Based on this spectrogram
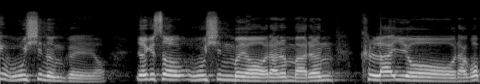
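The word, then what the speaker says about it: κλαίω: 여기서 우신여라는 말은 클라이오라고 발음하는데 여러분 그 주님의 울음은 내 심령 속에 누르면서 흐느끼며 우는 울음이 아니라 내 가슴에 있는 그 울분 그것을 다 드러내면서 통곡하는 울음이었습니다.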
